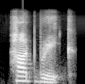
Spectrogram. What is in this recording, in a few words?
"heartbreak", Indian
